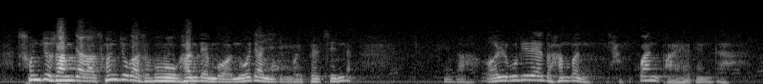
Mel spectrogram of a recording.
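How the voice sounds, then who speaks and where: With audible room echo, a man at a moderate pace speaks in a fairly high voice, his pitch swinging very widely and his loudness rising and falling sharply. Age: 60s. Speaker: Buddhist monk. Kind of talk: sermon.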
